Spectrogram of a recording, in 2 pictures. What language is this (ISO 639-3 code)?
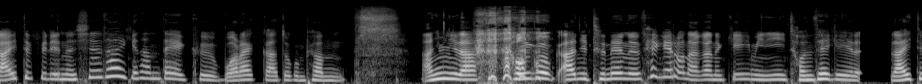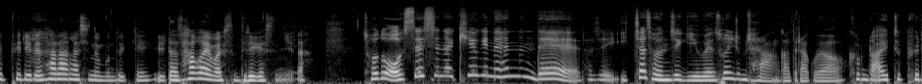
kor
